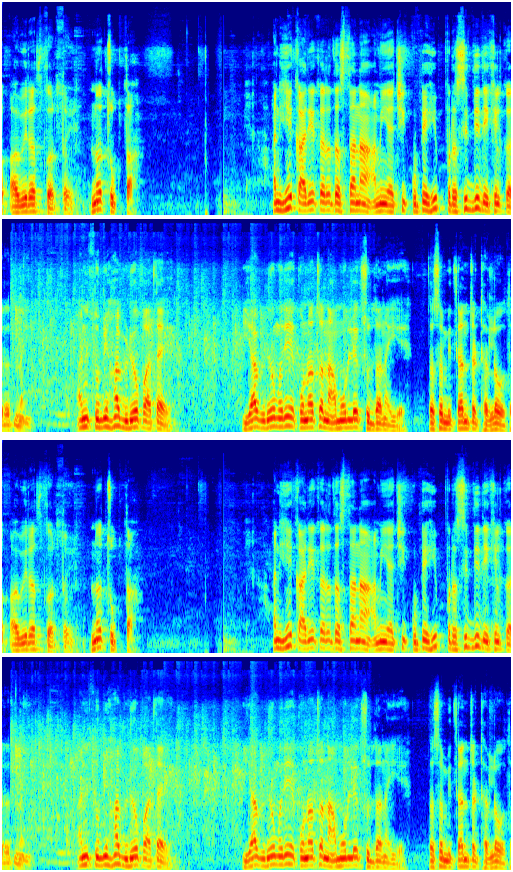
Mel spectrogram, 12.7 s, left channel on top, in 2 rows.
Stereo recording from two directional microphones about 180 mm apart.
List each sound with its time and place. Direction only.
0.1 s speech: 20° left (ahead or behind)
3.3 s speech: 25° left (ahead or behind)
9.4 s speech: 20° left (ahead or behind)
